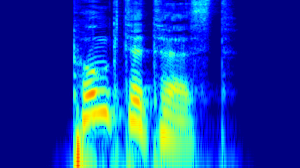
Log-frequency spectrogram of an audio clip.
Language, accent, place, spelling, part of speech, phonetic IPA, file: German, Germany, Berlin, punktetest, verb, [ˈpʊŋktətəst], De-punktetest.ogg
- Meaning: inflection of punkten: 1. second-person singular preterite 2. second-person singular subjunctive II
